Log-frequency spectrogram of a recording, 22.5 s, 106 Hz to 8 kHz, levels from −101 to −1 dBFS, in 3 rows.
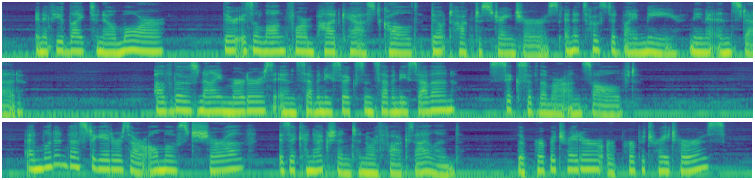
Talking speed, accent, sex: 145 wpm, American, female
